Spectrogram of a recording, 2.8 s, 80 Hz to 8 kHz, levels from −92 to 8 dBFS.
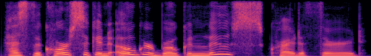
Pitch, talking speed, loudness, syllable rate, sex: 225 Hz, 195 wpm, -19 LUFS, 5.4 syllables/s, female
